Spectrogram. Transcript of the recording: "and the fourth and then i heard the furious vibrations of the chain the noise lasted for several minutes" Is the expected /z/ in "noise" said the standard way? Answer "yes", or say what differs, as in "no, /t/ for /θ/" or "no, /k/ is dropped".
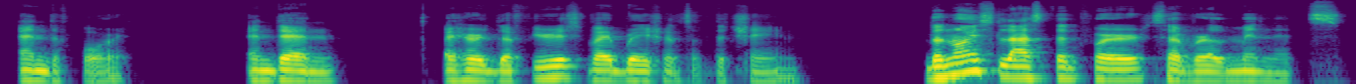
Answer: no, /s/ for /z/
